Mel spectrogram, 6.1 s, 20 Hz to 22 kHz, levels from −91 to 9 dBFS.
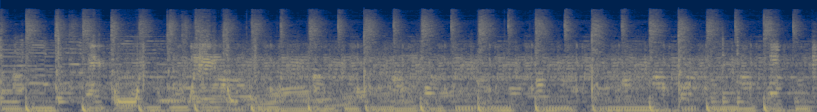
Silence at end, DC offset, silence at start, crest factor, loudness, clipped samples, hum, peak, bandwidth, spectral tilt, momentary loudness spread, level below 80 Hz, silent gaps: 0 s; under 0.1%; 0 s; 18 dB; -24 LUFS; under 0.1%; none; -6 dBFS; 16 kHz; -4.5 dB/octave; 4 LU; -36 dBFS; none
